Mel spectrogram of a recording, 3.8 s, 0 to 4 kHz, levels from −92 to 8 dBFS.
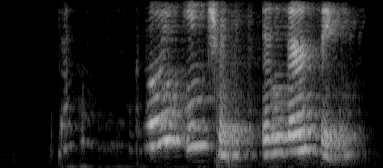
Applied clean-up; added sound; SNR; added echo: neural mask model DeepFilterNet 3.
